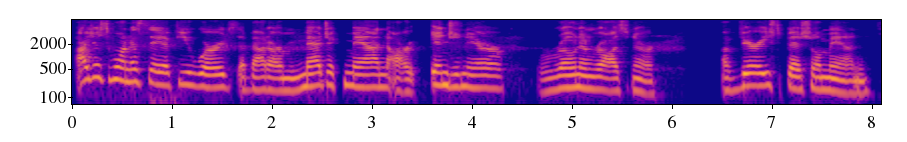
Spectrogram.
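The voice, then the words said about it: Polished radio announcer voice. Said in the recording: “in my finest radio voice”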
